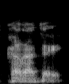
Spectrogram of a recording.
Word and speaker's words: karate: Kar I couldn't get the I never rolled an R in my life. Karate. So I finally learned how to say it.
